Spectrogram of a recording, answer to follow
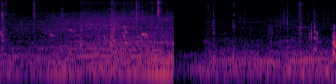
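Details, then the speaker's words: Bangkok-cross rooster with ngorok (snoring/cold) needing treatment: a heavy, rattling respiratory sound, as if there is mucus in the throat, likened to a human with a cold. "ini kedengarannya suaranya temen-temen agak berat dia kayak ada lendir di tenggorokan nya kayak manusia ini kalau pilek ya hampir sama lah"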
